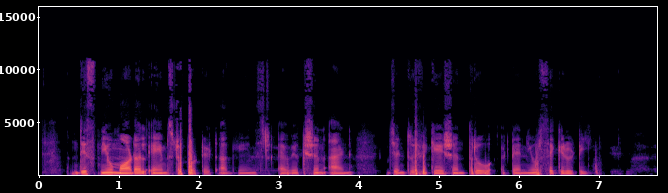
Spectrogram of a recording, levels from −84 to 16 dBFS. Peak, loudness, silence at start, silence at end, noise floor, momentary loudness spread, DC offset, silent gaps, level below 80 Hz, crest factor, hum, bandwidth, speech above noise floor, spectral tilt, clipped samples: 0 dBFS; -23 LUFS; 0.15 s; 0.75 s; -58 dBFS; 15 LU; under 0.1%; none; -68 dBFS; 22 dB; none; 11.5 kHz; 35 dB; -6.5 dB/octave; under 0.1%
